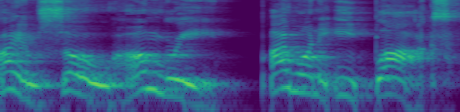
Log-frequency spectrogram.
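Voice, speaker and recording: A man puts on a character voice at an extremely high pitch. It sounds raspy and moves at a very slow pace. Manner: hungry, playful.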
